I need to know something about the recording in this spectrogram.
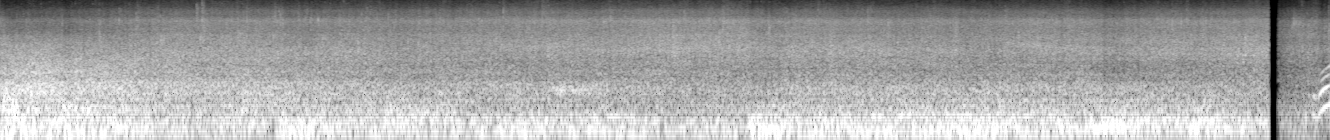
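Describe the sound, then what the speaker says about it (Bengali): A thunderstorm with torrential rain hammering steadily and loudly nearby, low thunder rumbling beneath the downpour, and a brief dropout near the end; no one speaks. "ঘুম থেকে উঠে গেছো বিদ্যুৎ চমকানোর আওয়াজে?"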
